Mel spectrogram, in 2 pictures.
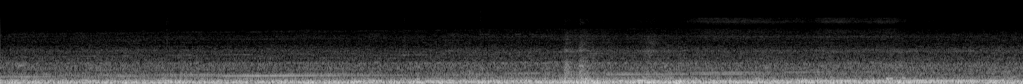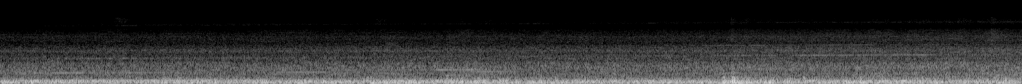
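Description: Interior running noise of a JR West 207 series 2000-subseries electric train, in the KuMoHa 207 motor car with its Toshiba IGBT VVVF inverter: a steady low rumble of wheels on rail, with faint motor tones rising slowly in pitch as the train gathers speed. A sharp knock comes about 17 seconds in.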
